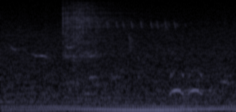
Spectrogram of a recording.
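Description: Quiet outdoor ambience: a steady low hum, with a faint high ticking about a second in and two short faint chirps near the end.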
